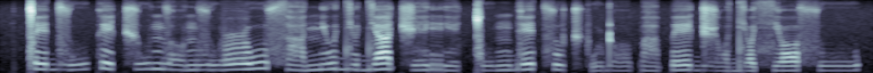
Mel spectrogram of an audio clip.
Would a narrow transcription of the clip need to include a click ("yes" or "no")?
yes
